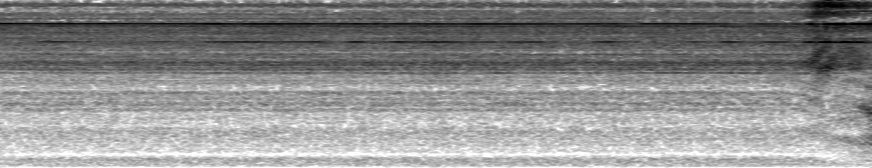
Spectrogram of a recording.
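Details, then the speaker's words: Starwood turbine engine on a Lama with intermittent failure to start: steady high turbine whistle over a smooth rushing roar holding at idle; it lit this time, cause of hard starting still unknown. "we got it that time now let's see if it'll go to full switch at least it got the idle"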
